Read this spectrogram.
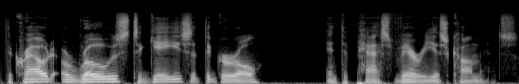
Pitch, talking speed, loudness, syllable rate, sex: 105 Hz, 150 wpm, -19 LUFS, 3.8 syllables/s, male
